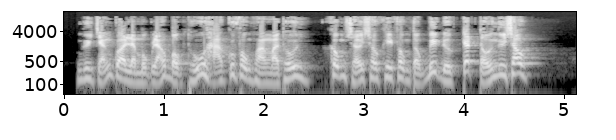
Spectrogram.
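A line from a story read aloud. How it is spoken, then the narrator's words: Loud shouted question. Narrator (Vietnamese): Diệp Phàm lớn tiếng quát hỏi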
